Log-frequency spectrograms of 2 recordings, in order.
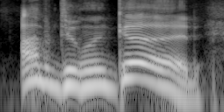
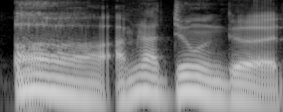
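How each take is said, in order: First: Higher, mock-excited declaration; mock triumph. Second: Slow, mock-glum groan; mock dejection. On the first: Host mocking the racer's instant comeback, mock triumph. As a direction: pipe up in sudden mock triumph. Voices suddenly winning racer, contrast. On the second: Host mocking the racer's flimsy drama, mock dejection. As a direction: sigh it out slowly in mock defeat. Voices losing racer in film.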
